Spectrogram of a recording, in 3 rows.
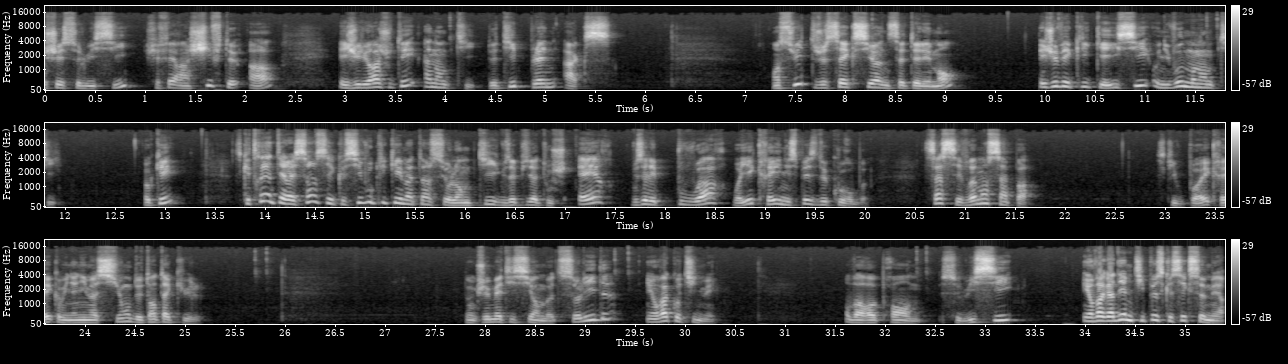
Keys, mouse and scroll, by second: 1.7 shift+a, 8.3 click, 10.1-13.1 drag, 14.5 click, 17.4 r, 26.4-27.2 scroll up 3, 27.2-28.4 scroll down 2, 28.4 z, 32.4 click.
